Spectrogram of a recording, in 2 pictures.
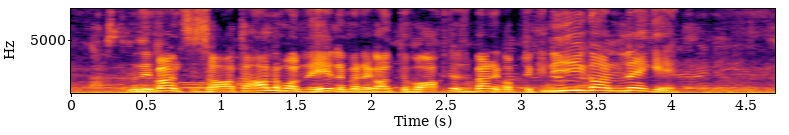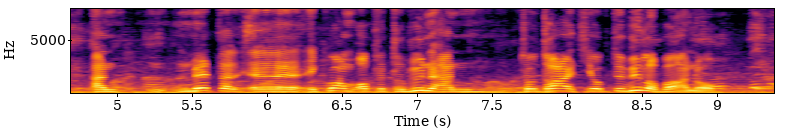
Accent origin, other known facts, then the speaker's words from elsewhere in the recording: Valkenburg, Limburg, Netherlands; Ik kom van Valkenburg.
